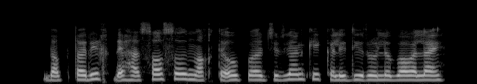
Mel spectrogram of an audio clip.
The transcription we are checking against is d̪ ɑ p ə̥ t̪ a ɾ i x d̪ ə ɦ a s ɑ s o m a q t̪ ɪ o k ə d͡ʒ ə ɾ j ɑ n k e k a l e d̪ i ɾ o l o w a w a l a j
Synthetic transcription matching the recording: d̪ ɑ p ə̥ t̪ ɑ ɾ i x d̪ ə ɦ a s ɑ s o m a q t̪ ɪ o p ə d͡ʒ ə ɾ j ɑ n k e k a l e d̪ i ɾ o l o b a w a l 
